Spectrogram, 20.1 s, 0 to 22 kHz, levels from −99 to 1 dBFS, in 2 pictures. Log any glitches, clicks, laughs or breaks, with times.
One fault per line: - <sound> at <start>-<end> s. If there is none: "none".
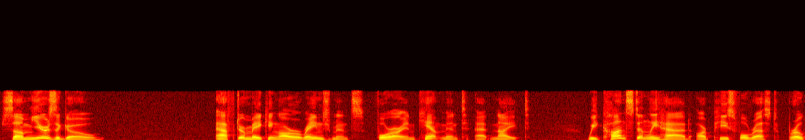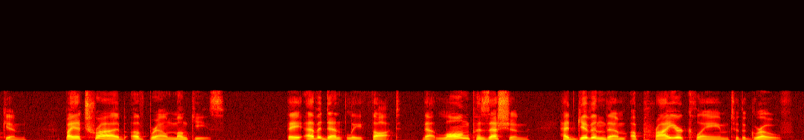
none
